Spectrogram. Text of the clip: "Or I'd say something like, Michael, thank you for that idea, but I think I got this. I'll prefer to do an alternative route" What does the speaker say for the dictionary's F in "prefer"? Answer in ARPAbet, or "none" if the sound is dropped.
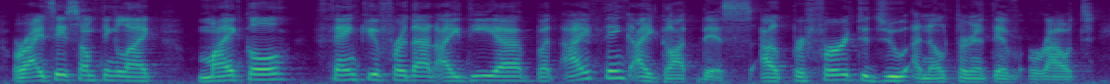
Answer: F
